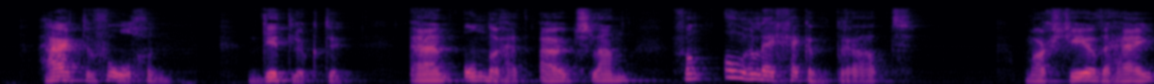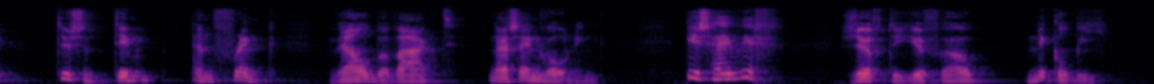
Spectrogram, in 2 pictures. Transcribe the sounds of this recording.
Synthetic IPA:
haːɹtəvɔlˠχən | dɪtlɵktə | ɛnɔndəɹɦɛtœɥtslaːn | v̥ɑnɑləɹlɛjχɛkənpraːt | mɑɹʃɪːɹdəɦɛj | tʏsəntɪm | ɛnfrɛŋk | ʋɛlˠbəʋaːkt | naːɹzɛjnʋownɪŋ | ɪsɦɛjʋɛχ | zøχt̚dəjɵfrɑw | nɪkəlˠbi

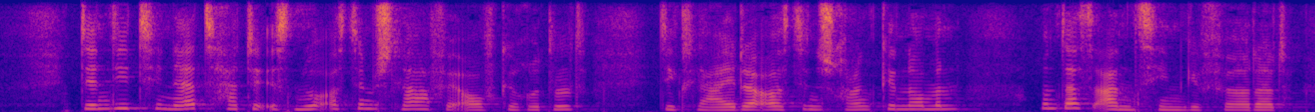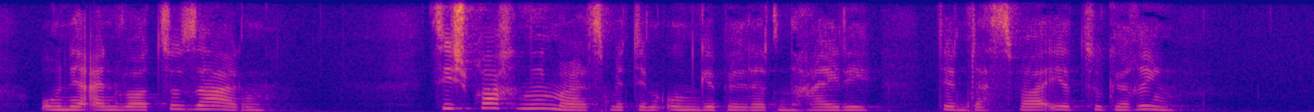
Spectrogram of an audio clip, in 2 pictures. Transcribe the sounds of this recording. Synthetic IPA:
d̥ɛndiːtʰinɛthatəʔɛsnuːɐʔa̰ʊsd̥eːmʃlaːfəʔa̰ʊfɡ̥əʁʏtl̩td̥iːkʰl̥aɪdɐʔaʊsd̥eːmʃʁ̥aŋk̚ɡ̥ənɔmən | ʔʊnt̚d̥asʔa̰nt͡siːənɡəfœɐɾɐt | ʔoːnəʔa̰ɪnvɔɐt̚t͡suzaːɡŋ̩ | z̥iːʃpʁ̥aːχniːmaːlsmɪt̚d̥eːmʔʊnɡəbɪldətn̩ɦaɪɾid̥ɛnd̥asv̥aːɐʔiːɐt͡suːɡəʁ̞ɪŋ

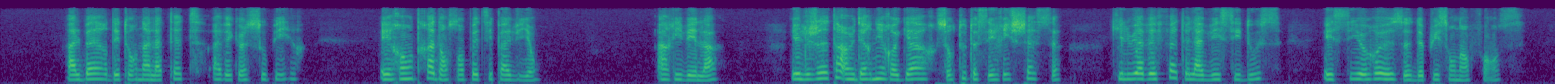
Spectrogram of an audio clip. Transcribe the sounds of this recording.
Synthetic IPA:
albɛːʁd̪et̪uʁnalat̪ɛt̪avɛkœ̃supiːʁ | eʁɑ̃t̪χad̪ɑ̃sɔ̃pət̪ʰipavijɔ̃ | aʁivela | ilʒət̪aɛ̃d̪ɛʁnjeʁəɡaːʁsyʁt̪ut̪seʁiʃɛs | kʲilɥiavɛfɛt̪lavisid̪us | esiøʁøːzd̪əpɥisɔ̃nɑ̃fɑ̰̃ːs

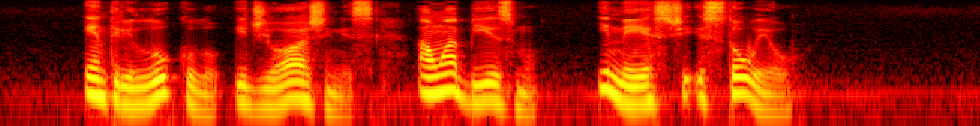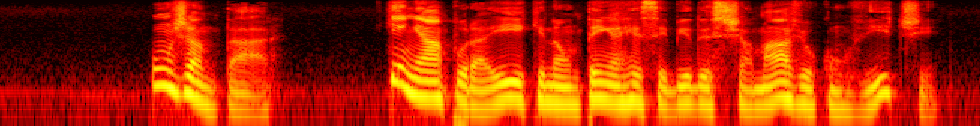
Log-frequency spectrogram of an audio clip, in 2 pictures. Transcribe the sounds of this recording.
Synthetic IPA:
ẽnt̪ɾɪlukulʊ̰id͡ʒiɔʒenɪ̰s | aũabizmʊ̰ | ɪnest͡ʃɪʔːst̪owew | ũʒɐ̃nt̪a̰ɾ | kẽj̃apoɾaikɪnɐ̃w̃t̪ẽɲɐɦesebid̪ʊest͡ʃɪamavewkõvit͡ʃɪ̰

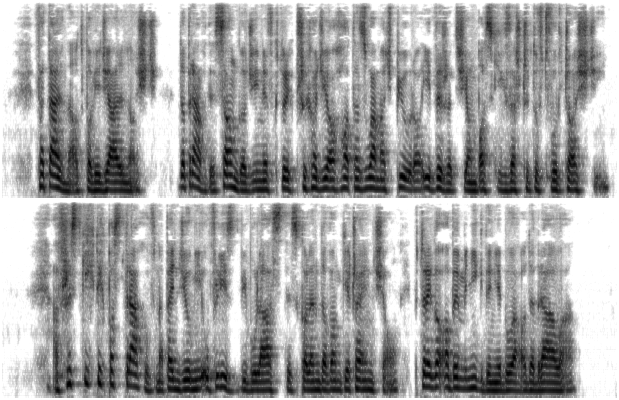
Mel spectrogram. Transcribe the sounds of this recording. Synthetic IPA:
fat̪alna̰ɔ̰t̪pɔvʲjed͡ʑalnɔ̰ɕt͡ɕ | d̪ɔpɾavd̪ɘsɔ̃w̃ɡɔd͡ʑinɘfkt̪uɾɘxpʂɘxɔd͡ʑiɔxɔt̪azwamat͡ɕpʲjuɾɔʔivɘʐɛt̪ɕɛ̃bɔskʲiɣzaʂt͡ʂɘt̪uft̪fuɾt͡ʂɔɕt͡ɕḭ | a̰fʂɘst̪̚kʲixt̪ɘxpɔst̪ɾaxufnapɛɲd͡ʑiwmʲiʔuflʲizd̪̚bʲibulast̪ɘskɔlɛnd̪ɔvɔ̃w̃pʲjɛt͡ʂɛɲt͡ɕɔ̰̃w̃kt̪uɾɛɡɔʔɔbɘmɲiɡd̪ɘɲɛbɘwaʔɔ̰d̪ɛbɾawa̰

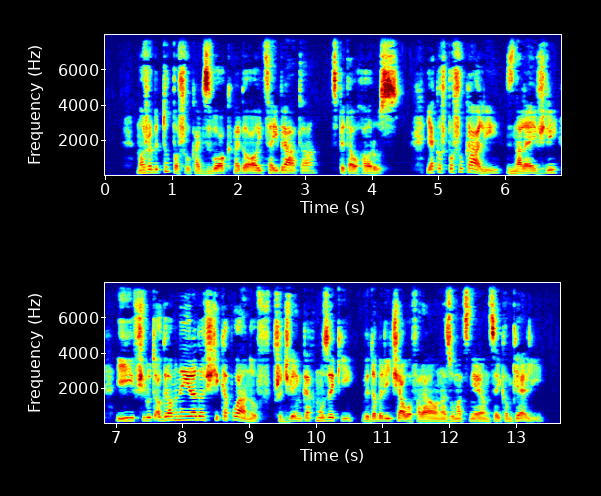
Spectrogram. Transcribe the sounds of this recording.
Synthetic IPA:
mɔʐɛbɘt̪upɔʂukad͡ʑzvwɔkmɛɡɔ̰ʔɔjt̪saibɾat̪a | spɘt̪awxɔɾṵs | jakɔʂpɔʂukalʲḭznalɛʑlʲiifɕɾut̪ɔɡɾɔmnɛjɾad̪ɔɕt͡ɕikapwanṵfpʂɘd͡ʑvʲjɛŋkaxmuzɘkʲivɘd̪ɔbɘlʲit͡ɕawɔfaɾa̰ɔ̰nazumat̪sɲajɔ̰nt̪sɛjkɔmpʲjɛ̰lʲḭ

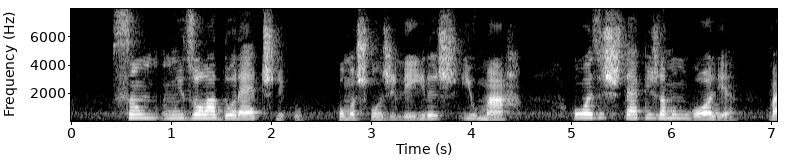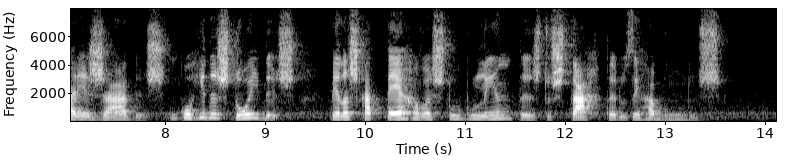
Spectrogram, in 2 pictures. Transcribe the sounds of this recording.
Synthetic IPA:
sɐ̃w̃ũizolad̪oɾɛt͡ʃnikʊ | kõmʊɐskoɾd͡ʒiʎejɾɐsiumaɾ | owɐzɪʃt̪ɛpɪzd̪ɐmõŋɡɔljɐ | vaɾeʒad̪ɐsẽŋ̃koɦid̪ɐzd̪ojd̪ɐ̰s | pelɐskat̪ɛɾvɐʃt̪uɾbulẽnt̪ɐzd̪ʊʃt̪aχt̪ɐɾʊzeɦabũnd̪us

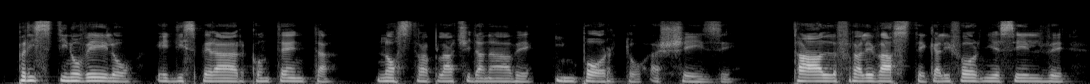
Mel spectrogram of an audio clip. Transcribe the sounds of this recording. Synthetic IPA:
pɾist̪inoveːlo | ed̪ːispeɾarkont̪ɛnt̪a | nɔst̪ɾaplaːt͡ʃid̪anaːve | impɔrt̪oaʃːeːze | t̪alfɾalevast̪ekalifɔrnjeselve

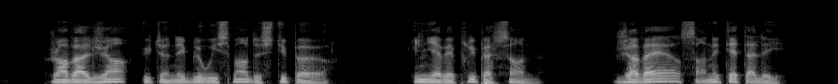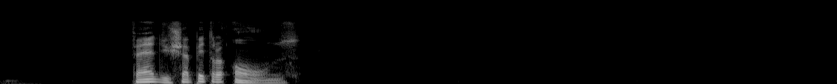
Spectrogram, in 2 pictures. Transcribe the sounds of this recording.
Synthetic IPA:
ʒɑ̃valʒɑ̃yt̪ɛ̃nebluismɑ̃d̪əst̪ypœːʁ | ilniavɛplypɛʁsɔn | ʒavɛːʁsɑ̃net̪ɛt̪ale | fɛ̃d̪yʃapit̪ʁəʔɔ̃ːz

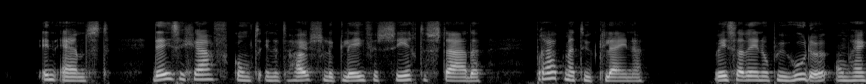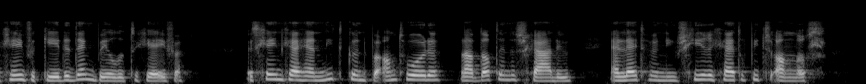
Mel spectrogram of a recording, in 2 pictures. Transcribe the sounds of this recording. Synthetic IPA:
ʔɪnɛɹnst | dejzəχaːfkɔmtɪnɦətɦœɥsələklejvəz̥ɪːɹtəstaːdə | praːtmɛtyklɛjnə | ʋejsɑlejnɔpyɦudəʔɔmɦɛnɣejnvəɹkɪːɹdədɛŋɡ̚bɪːlˠdəntəχejvən | ɦətχejnɣɛjɦɛnːitkɵnt̚bəʔɑntʋʊːɹdə | laːt̚dɑtɪndəsχaːdyw | ʔɛnlɛjtɦɵnːiwsχiːrəχɦɛjtɔpitsɑ̰ndəɹs

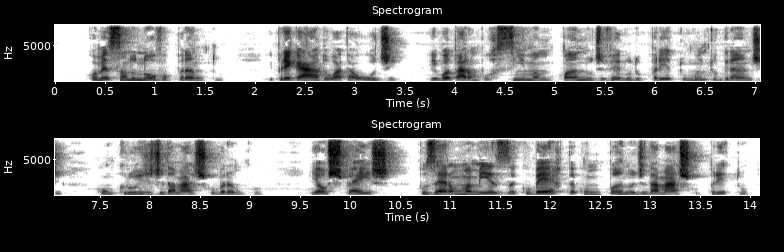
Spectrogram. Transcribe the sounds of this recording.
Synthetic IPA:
komesɐ̃nd̪ʊʊnovʊpɾɐ̃nt̪ʊ | ɪpɾeɡad̪ʊːat̪aud͡ʒɪ | lɪbot̪aɾɐ̃w̃poɾsĩmɐũpɐ̃nʊd͡ʒɪvelud̪ʊpɾet̪ʊmũj̃t̪ʊɡɾɐ̃nd͡ʒɪ | kõw̃kɾujzd͡ʒɪd̪amaʃkʊbɾɐ̃ŋkʊ | iawspɛjs | puzɛɾɐ̃w̃ũmɐmezɐkubɛɾt̪ɐkõw̃ũpɐ̃nʊd͡ʒɪd̪amaʃkʊpɾet̪ʊ

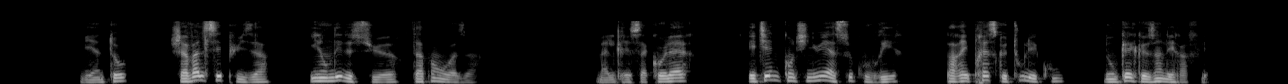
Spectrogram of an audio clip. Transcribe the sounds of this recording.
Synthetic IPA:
bjɛ̃t̪o | ʃavalsepɥiza | inɔ̃d̪ed̪əsyœʁt̪apɑ̃oazaːʁ | malɡʁesakɔlɛʁ | et̪jɛnkɔ̃t̪inɥɛasəkuvʁiʁ | paʁɛpχɛskət̪ulekʰu | d̪ɔ̃kʲɛlkəzɛ̃lɛʁafle

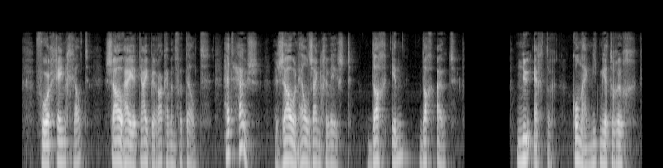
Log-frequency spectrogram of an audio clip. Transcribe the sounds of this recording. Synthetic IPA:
v̥ʊːɹχejnχɛlˠt | z̥ʌwɦɛjɦətnajpɪrɑkɦɛbənv̥əɹtɛlˠt | həthœɥs | zʌwənɦɛlˠzɛjnχəʋejst | dɑχɪn | dɑχœɥt | nyʔɛχtər | kɔnɦɛjnitmɪːɹtərɵχ

